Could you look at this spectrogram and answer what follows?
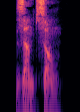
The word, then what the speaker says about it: Samson: Einführung in Samson nun, Shimshan, wie viele von euch sprechen das Wort Samson aus? Mit einem P drin? Samson. Wir sprechen es mit einem P aus. Gibt es ein P in Samson? Was sie tatsächlich tun, ist, dass sie die griechische Aussprache verwenden. Das Griechische hat ein P in sich und ist ins Englische übergegangen.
